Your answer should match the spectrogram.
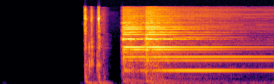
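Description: Notification-bell sound effect of a subscribe animation: a short click, then, about a second in, a single bell chime that rings with several clear tones and fades away.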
